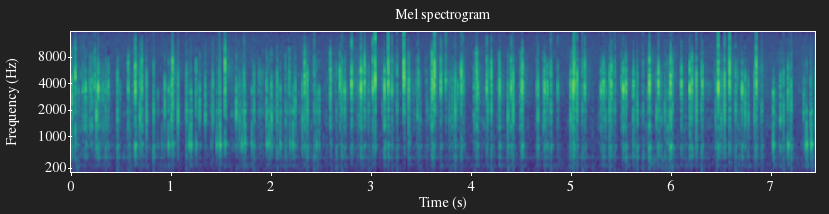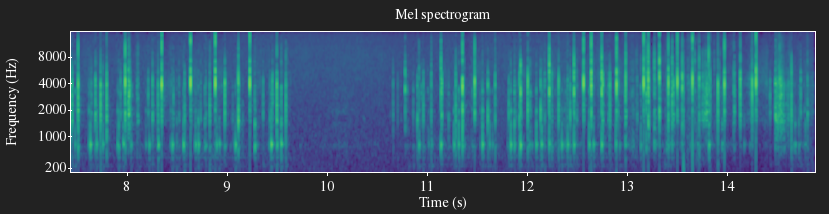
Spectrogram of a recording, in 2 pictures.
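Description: Long nails tap fast around the lens and hollow plastic body of a Canon DSLR camera on a tripod. The result is a dense run of sharp, bright clicks with almost no low end, stopping for about a second near the ten-second mark before resuming.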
